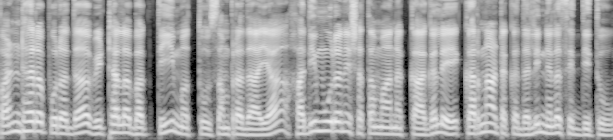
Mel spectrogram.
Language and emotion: Kannada, neutral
